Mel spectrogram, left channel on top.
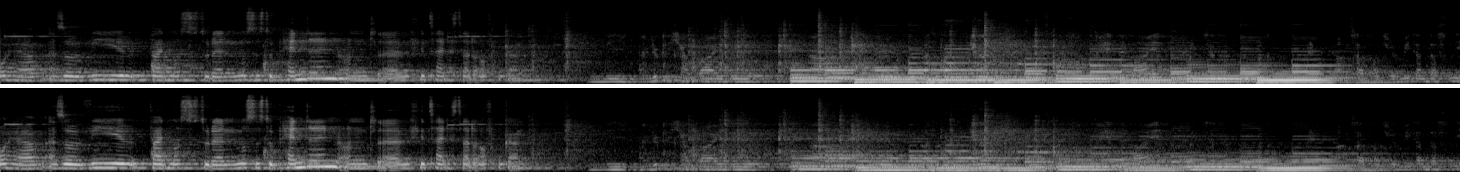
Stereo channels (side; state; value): both; normal; correlation 0.66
